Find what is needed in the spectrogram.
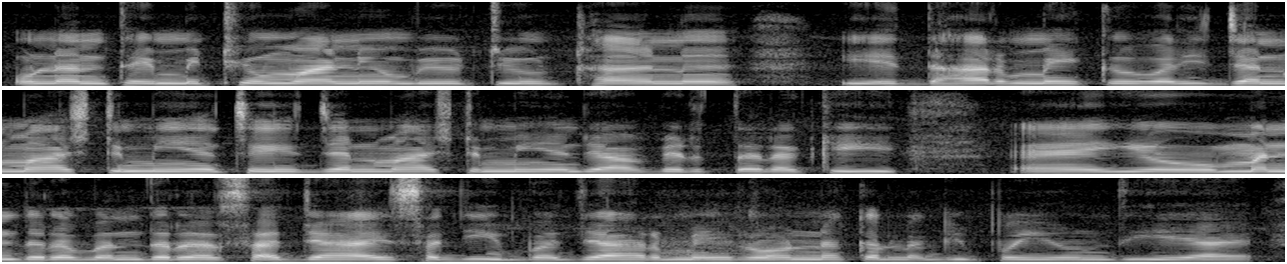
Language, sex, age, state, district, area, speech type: Sindhi, female, 60+, Rajasthan, Ajmer, urban, spontaneous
